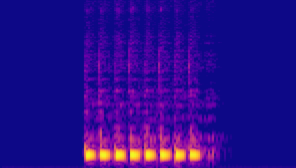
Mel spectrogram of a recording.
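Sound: phone call ringing tone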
